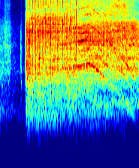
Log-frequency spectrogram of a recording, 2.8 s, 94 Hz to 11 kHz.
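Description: An electric impact wrench with a 17 mm socket takes out transmission bolts on a 3.0 Dodge. It starts abruptly after a brief faint noise, then runs as a loud, sustained, rapidly rattling whir, close and steady.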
